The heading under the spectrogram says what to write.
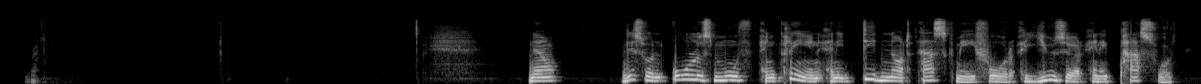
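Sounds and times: click: 5.7 - 6.2.

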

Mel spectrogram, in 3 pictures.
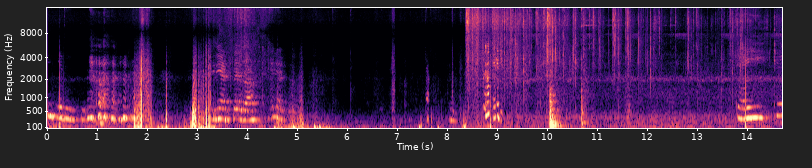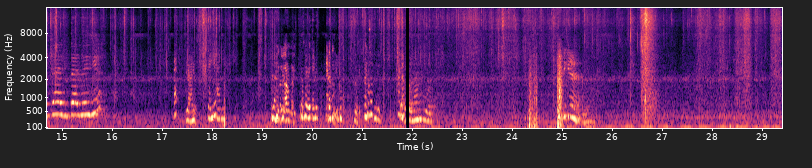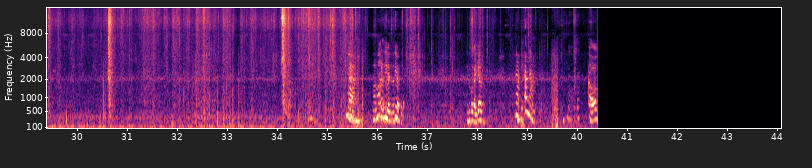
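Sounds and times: sharp rustles of wrapping: 2.9 - 5.2, 8.2 - 39.8
plastic packaging crinkling: 8.2 - 39.7
scissors cutting plastic: 25.7 - 35.8.

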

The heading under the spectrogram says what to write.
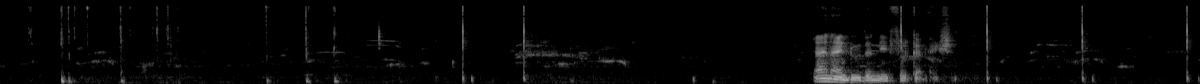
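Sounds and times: computer keyboard typing: 0.6 - 1.8.

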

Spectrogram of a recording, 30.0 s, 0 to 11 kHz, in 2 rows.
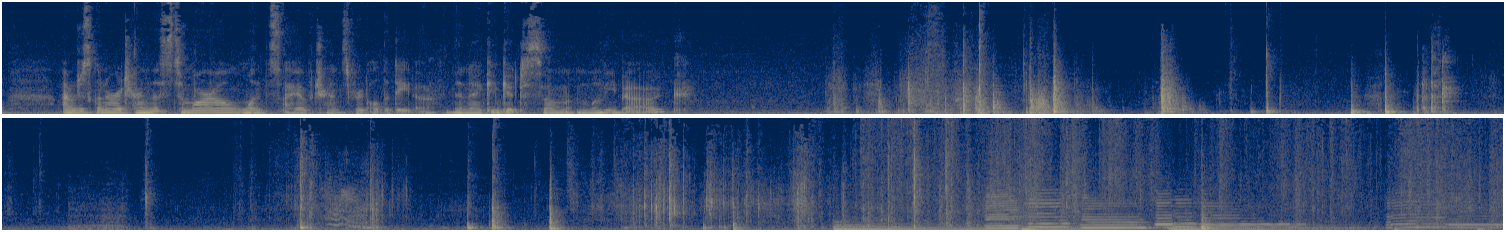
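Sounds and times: paper bag rustling: 20.7 - 30.0
scissors cutting plastic wrap: 20.7 - 30.0.

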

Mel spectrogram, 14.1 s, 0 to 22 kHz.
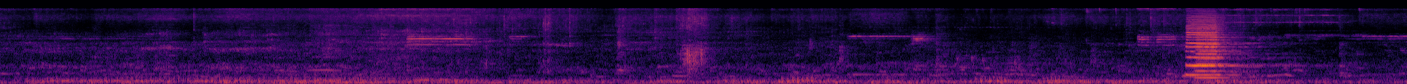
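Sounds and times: motorcycle engines rumbling: 0.0 - 14.0
street traffic: 0.0 - 14.0
horn beep: 11.4 - 12.8.

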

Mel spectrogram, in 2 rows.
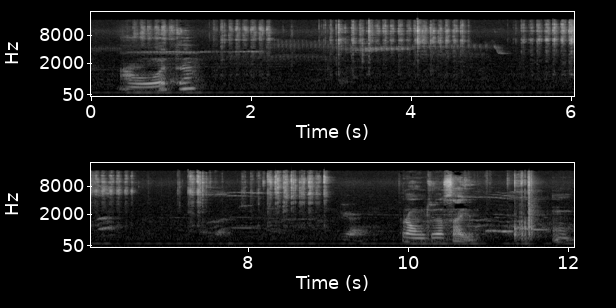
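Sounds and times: emery board filing a nail: 1.6 - 4.8, 5.4 - 6.6.

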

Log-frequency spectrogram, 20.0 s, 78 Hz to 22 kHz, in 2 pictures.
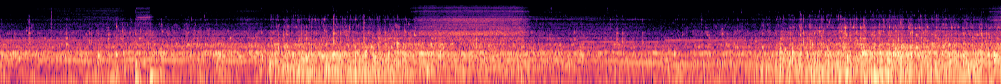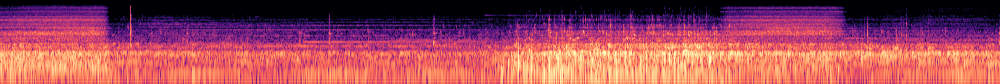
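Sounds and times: bubbling exhaled air underwater: 1.1 - 5.4, 7.5 - 11.1, 15.0 - 20.0
regulator inhale hiss: 4.1 - 5.6, 9.9 - 12.2, 17.2 - 18.6.

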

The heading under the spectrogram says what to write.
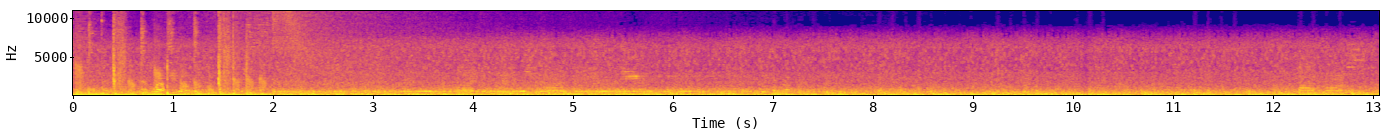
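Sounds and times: waterfall roaring: 0.0 - 13.0.

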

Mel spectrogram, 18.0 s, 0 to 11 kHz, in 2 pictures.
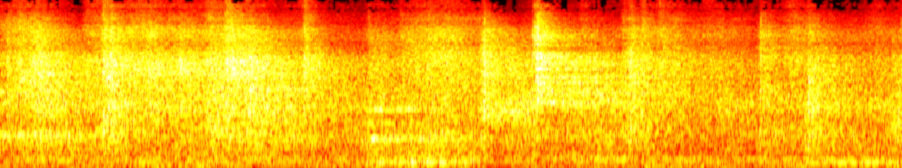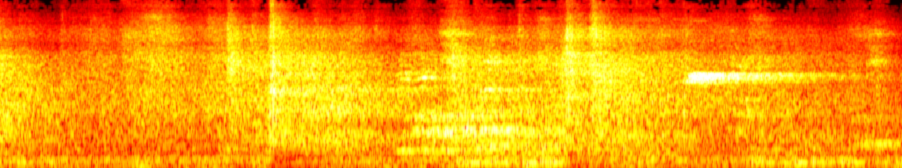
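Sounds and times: steady low hum: 0.0 - 18.0
stick and puck knocks: 4.7 - 6.5, 11.3 - 12.5, 14.6 - 15.3.

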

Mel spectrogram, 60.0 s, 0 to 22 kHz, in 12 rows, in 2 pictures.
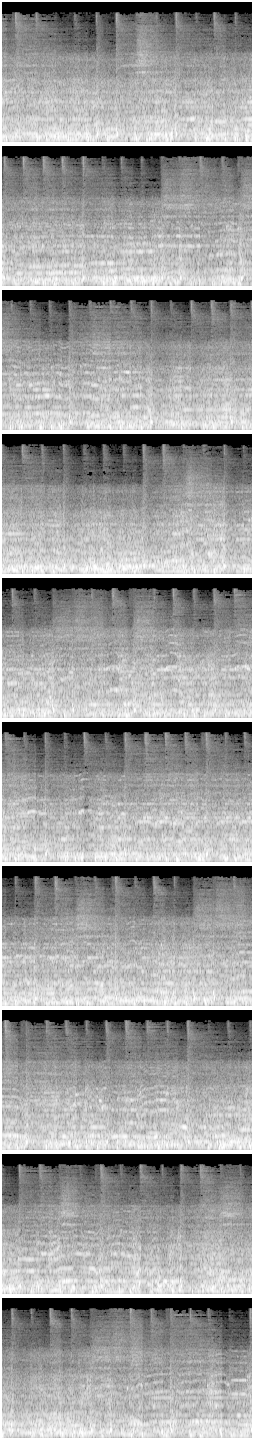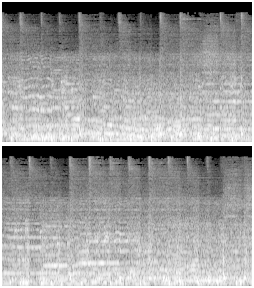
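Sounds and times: bass guitar: 0.0 - 60.0
drum kit: 0.0 - 60.0
electric guitar: 0.0 - 60.0.

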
